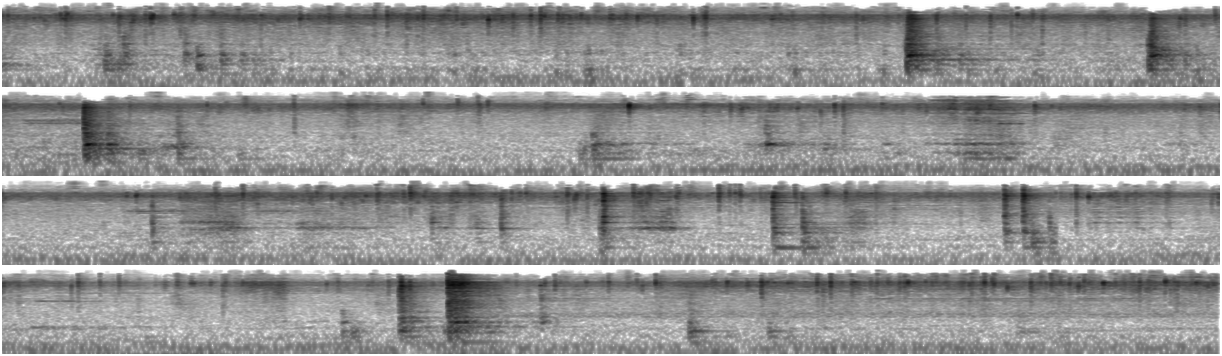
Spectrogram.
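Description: Half-fried potatoes for crispy tacos cook on a hot tawa, with a faint steady sizzle broken by irregular scraping clicks and knocks as a spatula turns them, close by and without talk.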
